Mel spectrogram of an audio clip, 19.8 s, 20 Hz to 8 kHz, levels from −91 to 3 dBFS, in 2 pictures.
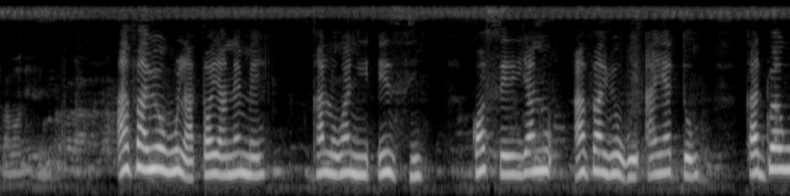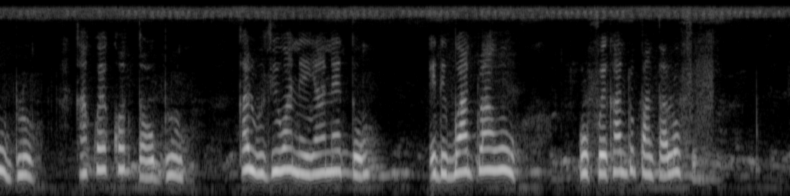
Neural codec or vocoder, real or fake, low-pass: none; real; 7.2 kHz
